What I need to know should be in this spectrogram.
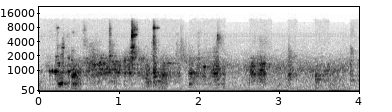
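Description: A woman speaks with animation into a handheld microphone.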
